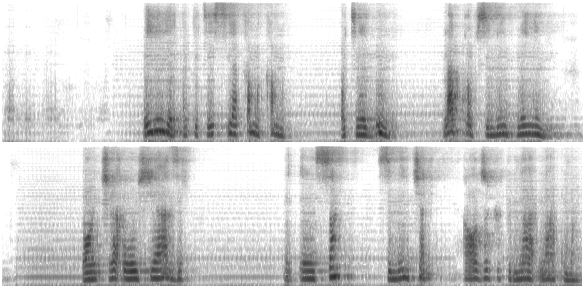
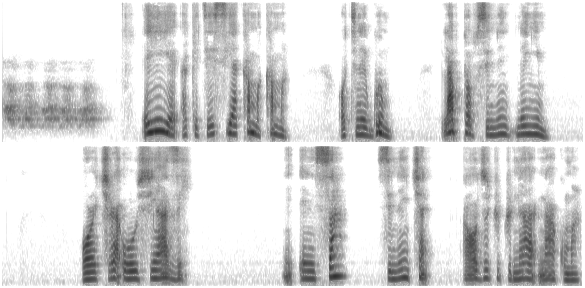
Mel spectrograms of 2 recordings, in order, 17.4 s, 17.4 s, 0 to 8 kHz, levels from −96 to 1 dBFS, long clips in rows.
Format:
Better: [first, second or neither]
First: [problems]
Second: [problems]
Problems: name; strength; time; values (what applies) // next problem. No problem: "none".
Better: second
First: noise reduction (neural separator model SepFormer DNS4)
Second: none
